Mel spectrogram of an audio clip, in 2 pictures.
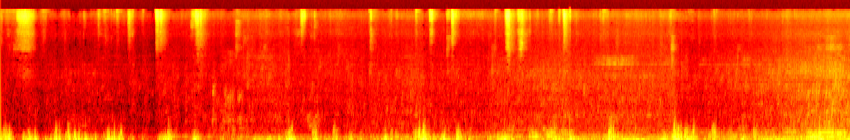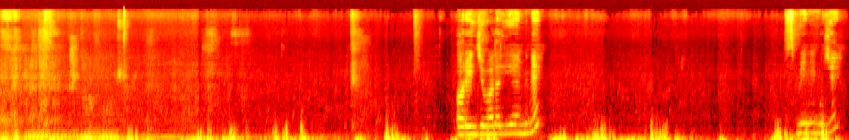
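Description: Plastic cords rustle and rub as hands knot them.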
